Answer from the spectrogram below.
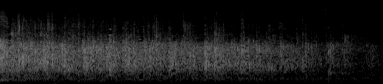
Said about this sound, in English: Can we just have a huge round of applause for all of our wonderful panelists?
